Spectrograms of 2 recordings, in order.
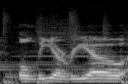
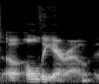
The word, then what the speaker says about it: Oliaro: I've heard Olia Rio. I've heard all kinds of stuff. So it's same stuff, different day. What I've started having to do is put my name phonetically next to my signature line, and that typically helps people out. But you're pretty close. Oliero is.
